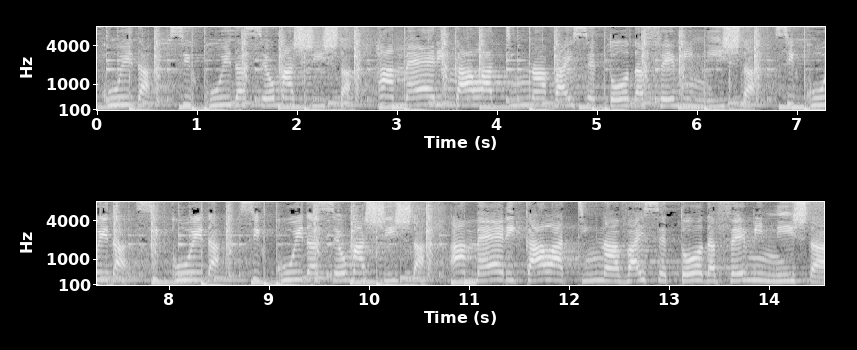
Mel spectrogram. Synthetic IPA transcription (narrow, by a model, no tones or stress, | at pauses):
kujd̪ɐsɪkujd̪ɐsewmaʃiʃt̪ɐ | amɛɾikɐlat̪ĩnɐvajseɾt̪od̪ɐfemĩniʃt̪ɐsɪkujd̪ɐsɪkujd̪ɐsɪkujd̪ɐsewmaʃiʃt̪ɐamɛɾikɐlat̪ĩnɐvajseɾt̪od̪ɐfemĩniʃt̪ɐ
